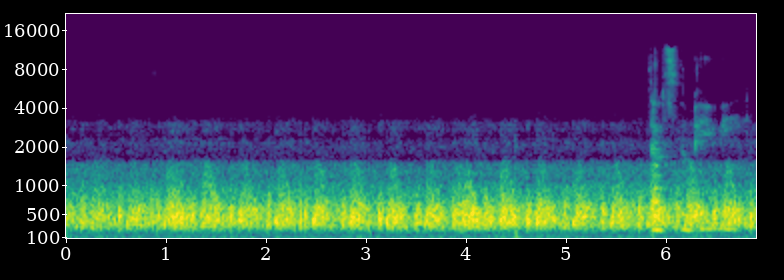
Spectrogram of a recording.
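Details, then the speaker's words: Fetal heartbeat heard through a home handheld baby Doppler placed on a pregnant woman's abdomen: rapid rhythmic whooshing pulses, about 160 per minute, in the normal range. "you would obviously put this on your stomach and it will magnify the sound of your baby's heartbeat so that you can listen to it"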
